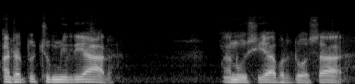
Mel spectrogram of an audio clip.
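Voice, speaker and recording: A man's voice: lowish voice, fairly even intonation, unhurried. A middle-aged man preaching a Bible lesson, reading scripture aloud and firing rhetorical questions with mocking imitations. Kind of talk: sermon-style Bible teaching.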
